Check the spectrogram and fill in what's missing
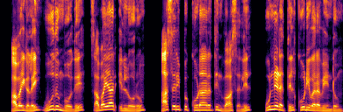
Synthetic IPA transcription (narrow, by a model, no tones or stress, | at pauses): ɐʋɐɪɣɐɭɐɪuːðɯmpoːðɯsɐbɐjaːɾɛlːoːɾɯm | aːsɐɾɪpːɯkːuːɽaːɾɐt̪ːɪnʋaːsɐlɪl | ʊnːɪɽɐt̪ːɪlkuːɽiʋɐɾɐʋeːɳɖɯm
